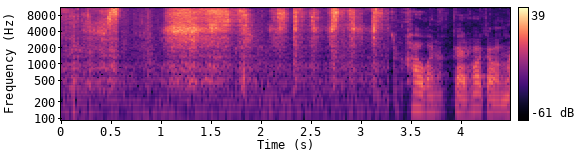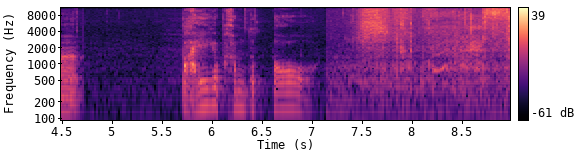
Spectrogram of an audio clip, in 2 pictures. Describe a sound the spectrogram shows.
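A young man slurps noodles.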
